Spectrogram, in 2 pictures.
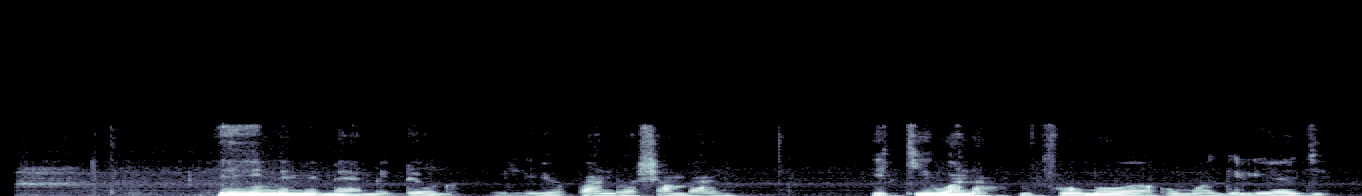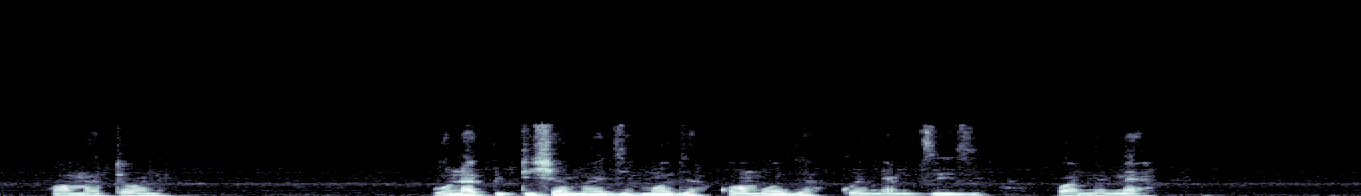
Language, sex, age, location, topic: Swahili, male, 25-35, Nairobi, agriculture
